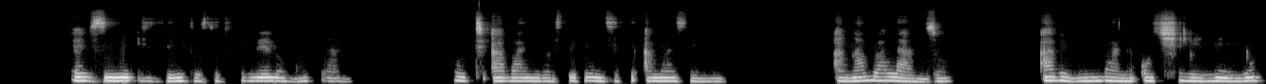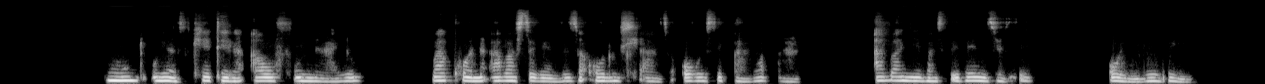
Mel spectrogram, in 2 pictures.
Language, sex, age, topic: North Ndebele, female, 50+, health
